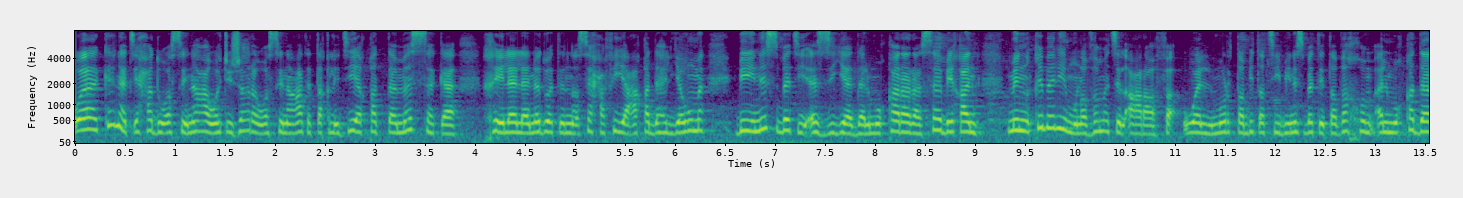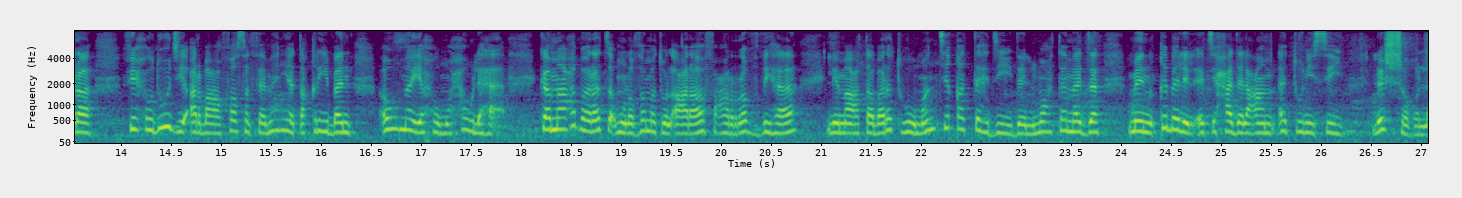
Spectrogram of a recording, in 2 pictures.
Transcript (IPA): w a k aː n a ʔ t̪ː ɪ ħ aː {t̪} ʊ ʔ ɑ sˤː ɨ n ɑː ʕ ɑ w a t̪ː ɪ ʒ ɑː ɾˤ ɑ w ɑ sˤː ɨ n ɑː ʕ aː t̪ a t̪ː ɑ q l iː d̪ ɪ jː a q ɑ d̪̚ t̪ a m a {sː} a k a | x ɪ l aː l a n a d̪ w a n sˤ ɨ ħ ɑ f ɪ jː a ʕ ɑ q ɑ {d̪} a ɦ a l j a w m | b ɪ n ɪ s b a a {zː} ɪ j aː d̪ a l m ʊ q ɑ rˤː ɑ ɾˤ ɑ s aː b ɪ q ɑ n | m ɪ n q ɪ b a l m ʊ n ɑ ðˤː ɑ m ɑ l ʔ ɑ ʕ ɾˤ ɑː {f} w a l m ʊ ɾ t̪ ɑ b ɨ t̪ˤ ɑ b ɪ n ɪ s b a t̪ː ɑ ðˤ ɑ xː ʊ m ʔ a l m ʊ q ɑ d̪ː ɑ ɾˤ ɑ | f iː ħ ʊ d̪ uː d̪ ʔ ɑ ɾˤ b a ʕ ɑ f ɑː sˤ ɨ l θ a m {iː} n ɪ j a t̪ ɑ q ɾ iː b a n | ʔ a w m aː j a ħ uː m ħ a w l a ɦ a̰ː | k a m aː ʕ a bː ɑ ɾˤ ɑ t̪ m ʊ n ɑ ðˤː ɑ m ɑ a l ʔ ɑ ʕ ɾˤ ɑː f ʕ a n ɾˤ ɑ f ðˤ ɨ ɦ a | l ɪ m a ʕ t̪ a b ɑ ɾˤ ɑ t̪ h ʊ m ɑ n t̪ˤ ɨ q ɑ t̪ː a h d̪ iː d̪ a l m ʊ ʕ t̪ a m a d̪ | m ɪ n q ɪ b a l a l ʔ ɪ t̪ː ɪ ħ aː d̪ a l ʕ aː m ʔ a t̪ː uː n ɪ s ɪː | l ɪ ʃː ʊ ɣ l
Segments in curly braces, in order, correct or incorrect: incorrect: d̪, correct, correct, correct, correct, incorrect: aː

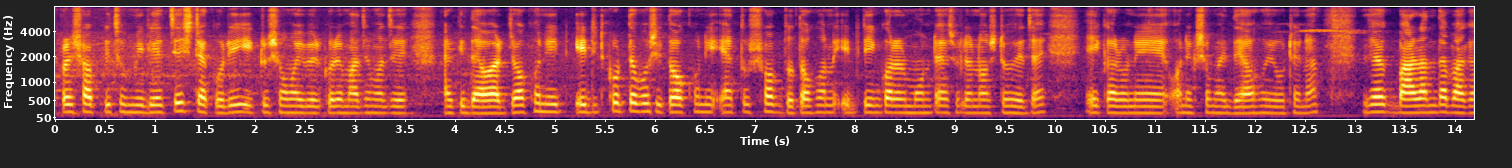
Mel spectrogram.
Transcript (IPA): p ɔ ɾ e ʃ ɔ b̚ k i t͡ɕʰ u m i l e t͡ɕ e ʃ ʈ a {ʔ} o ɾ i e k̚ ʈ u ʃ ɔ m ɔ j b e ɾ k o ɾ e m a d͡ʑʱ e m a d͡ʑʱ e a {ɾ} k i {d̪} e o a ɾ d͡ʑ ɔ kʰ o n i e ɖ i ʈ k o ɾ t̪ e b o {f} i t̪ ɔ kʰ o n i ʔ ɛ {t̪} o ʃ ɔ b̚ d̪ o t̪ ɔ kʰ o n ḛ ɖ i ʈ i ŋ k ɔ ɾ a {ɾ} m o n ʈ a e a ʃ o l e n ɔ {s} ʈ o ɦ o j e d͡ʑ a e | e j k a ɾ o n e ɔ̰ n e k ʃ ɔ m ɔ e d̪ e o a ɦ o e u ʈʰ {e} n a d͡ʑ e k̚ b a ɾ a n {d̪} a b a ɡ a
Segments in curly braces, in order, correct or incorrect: incorrect: k, correct, correct, incorrect: ʃ, correct, correct, incorrect: ʃ, correct, correct

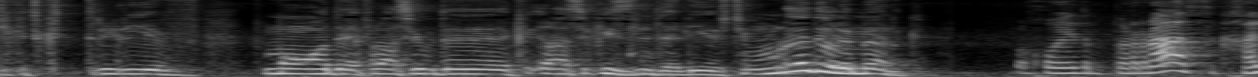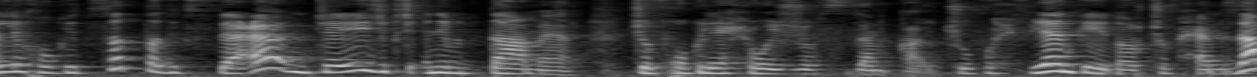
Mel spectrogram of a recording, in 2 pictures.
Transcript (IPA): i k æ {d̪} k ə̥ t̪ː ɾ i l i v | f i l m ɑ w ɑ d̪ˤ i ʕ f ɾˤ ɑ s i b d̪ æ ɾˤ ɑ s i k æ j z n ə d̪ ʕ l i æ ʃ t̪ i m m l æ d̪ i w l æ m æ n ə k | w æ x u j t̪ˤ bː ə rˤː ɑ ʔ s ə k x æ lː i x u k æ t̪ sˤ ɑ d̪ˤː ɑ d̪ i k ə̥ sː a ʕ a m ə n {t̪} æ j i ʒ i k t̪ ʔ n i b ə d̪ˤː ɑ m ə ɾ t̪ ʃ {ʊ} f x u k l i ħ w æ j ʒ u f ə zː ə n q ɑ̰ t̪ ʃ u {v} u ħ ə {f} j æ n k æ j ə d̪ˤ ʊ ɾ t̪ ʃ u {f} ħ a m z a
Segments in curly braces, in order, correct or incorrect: incorrect: t̪, correct, incorrect: u, incorrect: f, correct, correct

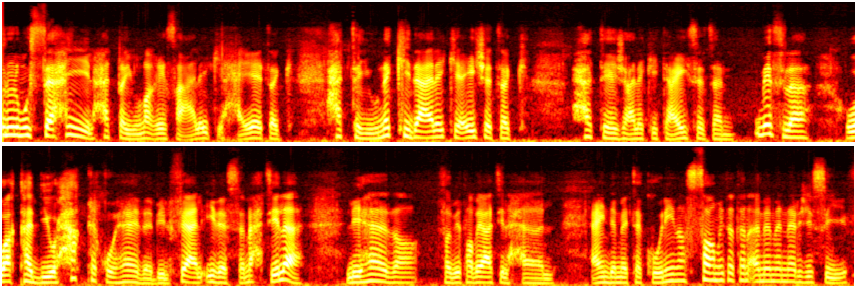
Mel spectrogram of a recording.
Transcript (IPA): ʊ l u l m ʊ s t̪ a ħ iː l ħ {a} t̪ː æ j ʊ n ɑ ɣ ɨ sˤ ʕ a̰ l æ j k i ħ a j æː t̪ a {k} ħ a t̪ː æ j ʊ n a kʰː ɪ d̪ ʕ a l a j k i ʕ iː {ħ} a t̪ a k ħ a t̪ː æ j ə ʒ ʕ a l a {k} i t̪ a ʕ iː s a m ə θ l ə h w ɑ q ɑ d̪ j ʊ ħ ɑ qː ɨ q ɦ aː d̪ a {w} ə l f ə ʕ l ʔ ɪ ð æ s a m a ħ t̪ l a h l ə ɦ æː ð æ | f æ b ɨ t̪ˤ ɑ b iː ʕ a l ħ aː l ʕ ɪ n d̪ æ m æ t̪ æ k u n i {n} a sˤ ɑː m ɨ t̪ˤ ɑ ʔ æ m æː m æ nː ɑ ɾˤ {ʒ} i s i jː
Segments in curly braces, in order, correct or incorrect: correct, correct, incorrect: ʃ, correct, incorrect: b, correct, correct

